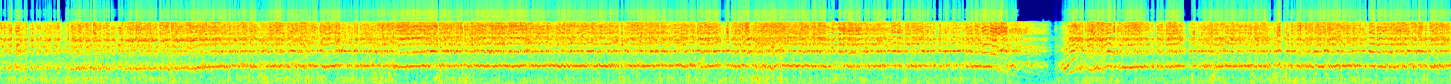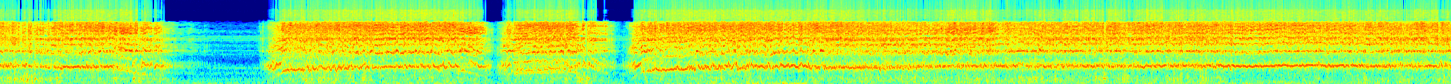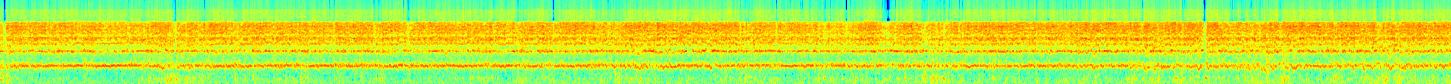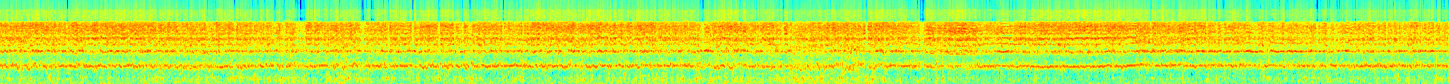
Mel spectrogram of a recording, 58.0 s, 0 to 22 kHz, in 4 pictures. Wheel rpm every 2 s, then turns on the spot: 200, 220, 230, 230, 210, 140, 230, 180, 50, 140, 120, 200, 230, 230, 230, 230, 230, 230, 230, 230, 220, 230, 230, 230, 220, 230, 220, 220, 230.
none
